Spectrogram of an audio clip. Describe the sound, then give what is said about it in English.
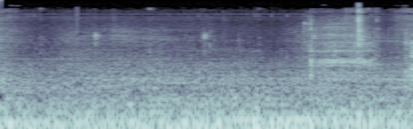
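A car rolls along a road past a four-person side-by-side UTV that is being backed in at the roadside, partly in the road. A loud, steady low rumble of engine and tire noise, a few faint higher rattles rising near the end, with no one speaking. “The guy was backing it in, kind of like a display on the side of the road, but he was a little bit in the road and the car didn't exactly want to stop.”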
